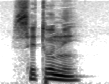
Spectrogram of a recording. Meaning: to surprise
- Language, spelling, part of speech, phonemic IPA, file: French, étonner, verb, /e.tɔ.ne/, Fr-étonner.ogg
